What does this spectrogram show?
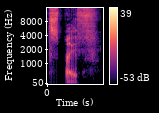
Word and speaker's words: Spiife: sounding and i guess that's why it rhymes with knife but i went with spyf oh well yeah nobody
